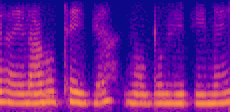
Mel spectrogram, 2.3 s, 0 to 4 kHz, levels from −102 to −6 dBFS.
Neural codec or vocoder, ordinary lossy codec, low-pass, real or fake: codec, 24 kHz, 0.9 kbps, WavTokenizer, medium music audio release; Opus, 16 kbps; 3.6 kHz; fake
